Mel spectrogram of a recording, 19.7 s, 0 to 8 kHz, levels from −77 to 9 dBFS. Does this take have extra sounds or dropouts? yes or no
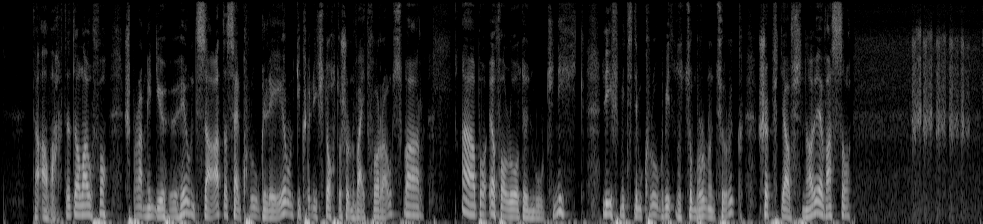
yes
